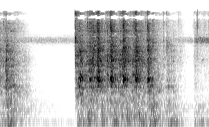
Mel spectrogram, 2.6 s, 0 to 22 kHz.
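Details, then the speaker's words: TaoTao ATA110 110cc ATV engine after the top-end rebuild (new piston, rings, sleeve, valves), wired on the bench with the spark plug removed: clean, even starter whirr spinning freely without binding; normal cranking. "so i unplug the spark plug everything's live so as soon as we turn the key on we're gonna hold the brake together see what happens"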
